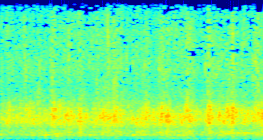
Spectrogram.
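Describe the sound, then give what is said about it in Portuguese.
An audience claps steadily, a dense wash of many hands applauding at an even level throughout, with no voices standing out above the clapping, as they applaud the Lord. “Eu quero que você aplaude o Senhor por isso, porque é, não ficou parado lá.”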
